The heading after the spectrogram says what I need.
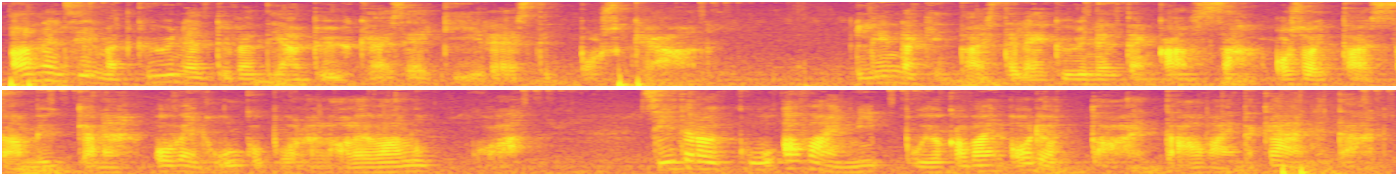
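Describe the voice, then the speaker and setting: A woman's voice: a bass voice, very animated, vocal fry, a little hiss or hum. Whispering woman reading a book. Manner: soft unvoiced whisper. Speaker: audiobook reader.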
